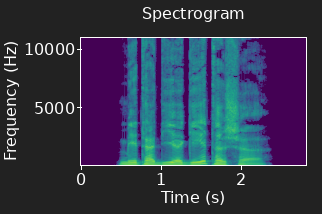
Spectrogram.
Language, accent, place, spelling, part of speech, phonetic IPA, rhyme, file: German, Germany, Berlin, metadiegetische, adjective, [ˌmetadieˈɡeːtɪʃə], -eːtɪʃə, De-metadiegetische.ogg
- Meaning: inflection of metadiegetisch: 1. strong/mixed nominative/accusative feminine singular 2. strong nominative/accusative plural 3. weak nominative all-gender singular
